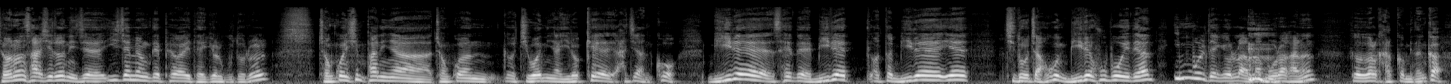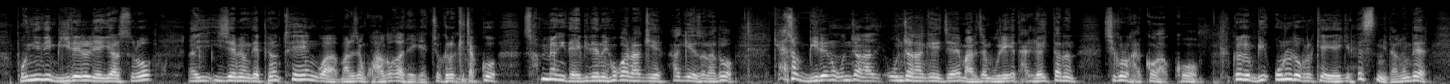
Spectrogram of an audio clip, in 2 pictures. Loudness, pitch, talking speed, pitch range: -15 LUFS, 160 Hz, 385 characters per minute, 135-195 Hz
